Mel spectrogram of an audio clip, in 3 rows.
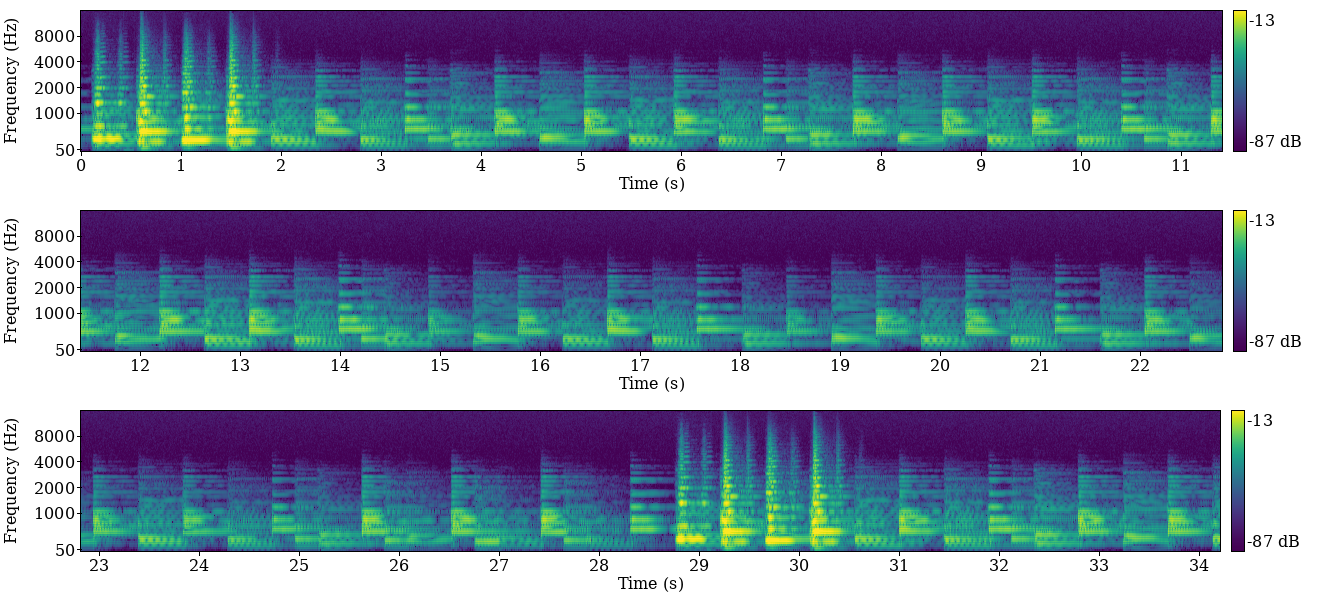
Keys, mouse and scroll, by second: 1.6-3.0 right drag, 3.1 s, 7.6-9.0 right drag, 7.7 s, 13.2-14.8 right drag, 13.6 s, 15.4-17.0 right drag, 15.8 s, 20.9-22.5 right drag, 21.2 s, 22.6-24.1 right drag, 22.9 s, 26.6-28.0 right drag, 26.9 s, 27.7 s, 31.3-32.7 right drag, 32.4 s.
